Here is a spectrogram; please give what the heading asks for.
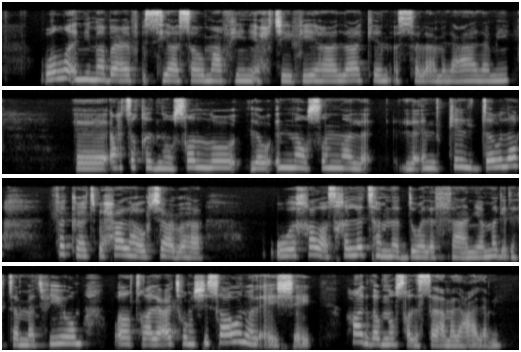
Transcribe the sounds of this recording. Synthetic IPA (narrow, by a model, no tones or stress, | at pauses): wʔɑlˤːɑːʔɪnːimabaʕɾɪfbɪsːɪjaːsawmafiːniʔaħt̪ifiːhalaːkɪnʔɪ̰sːala̰ːmɪlʕaːlami | ʔaʕt̪aqɪd̪ɪnːʊwsˤɑlːulawʔɪnːawɑsˤɑlna | lɪʔanːkɪlːd̪awla | fakːɑɾˤɑt̪bɪħaːlhawɪbt̪aʕbɦa | wxɑlɑːsˤxalːat̪hamɪnɪd̪ːʊwalaθːaːnɪjamaɡɪd̪ɪht̪amːat̪fiːhʊmwʔa̰lːɑt̪ˤɑːlɪʕat̪hʊmɪʃjɪsaːwɪnwalːa̰ʔḛːʃḛːʔ | haːɡðɑbnʊːsˤɑlːɪsːalaːmalʕa̰ːla̰mi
